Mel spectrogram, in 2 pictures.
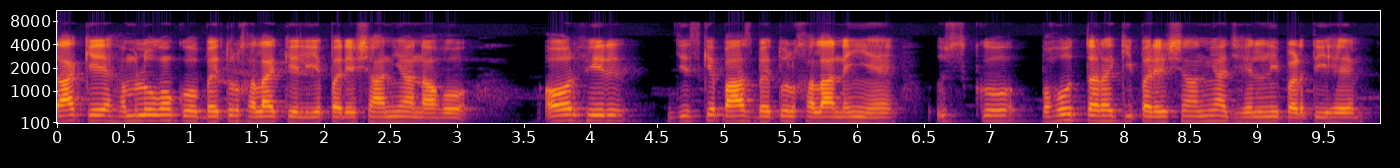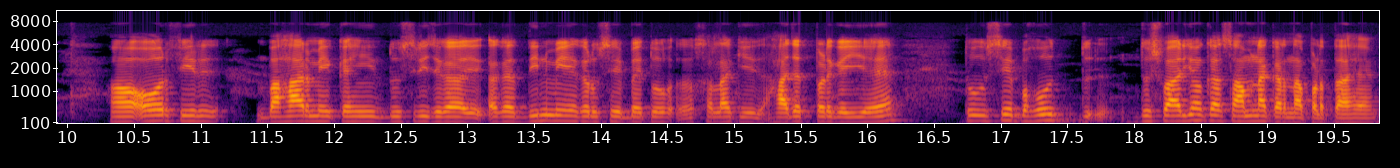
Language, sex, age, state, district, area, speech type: Urdu, male, 18-30, Bihar, Purnia, rural, spontaneous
